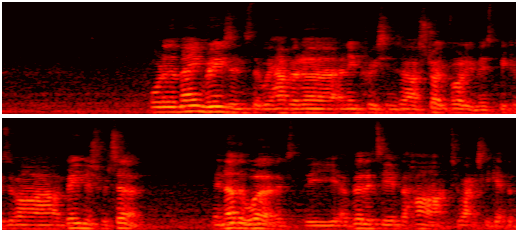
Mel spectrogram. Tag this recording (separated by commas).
Speech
